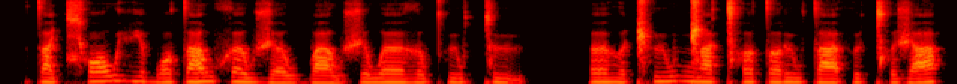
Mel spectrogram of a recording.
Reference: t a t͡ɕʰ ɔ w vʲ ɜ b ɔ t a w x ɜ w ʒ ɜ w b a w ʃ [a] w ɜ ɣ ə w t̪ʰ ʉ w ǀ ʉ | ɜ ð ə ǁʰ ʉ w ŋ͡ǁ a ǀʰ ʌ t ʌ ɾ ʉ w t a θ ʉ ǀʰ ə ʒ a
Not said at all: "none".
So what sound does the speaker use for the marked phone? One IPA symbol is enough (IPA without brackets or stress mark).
ə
